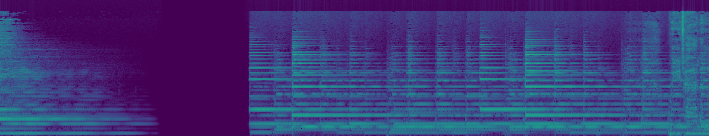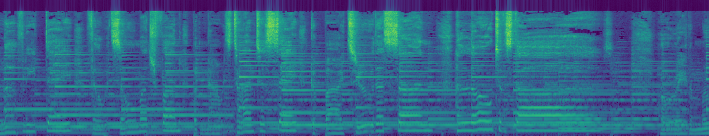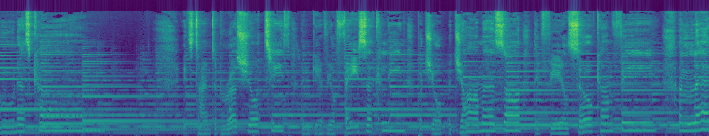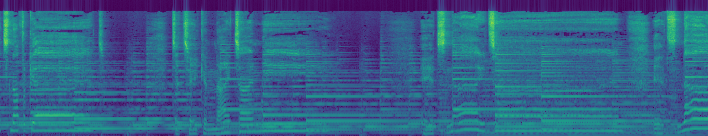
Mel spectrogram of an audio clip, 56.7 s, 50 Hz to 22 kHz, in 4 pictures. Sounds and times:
Acoustic guitar: 0.0 - 2.8, 5.0 - 56.7.

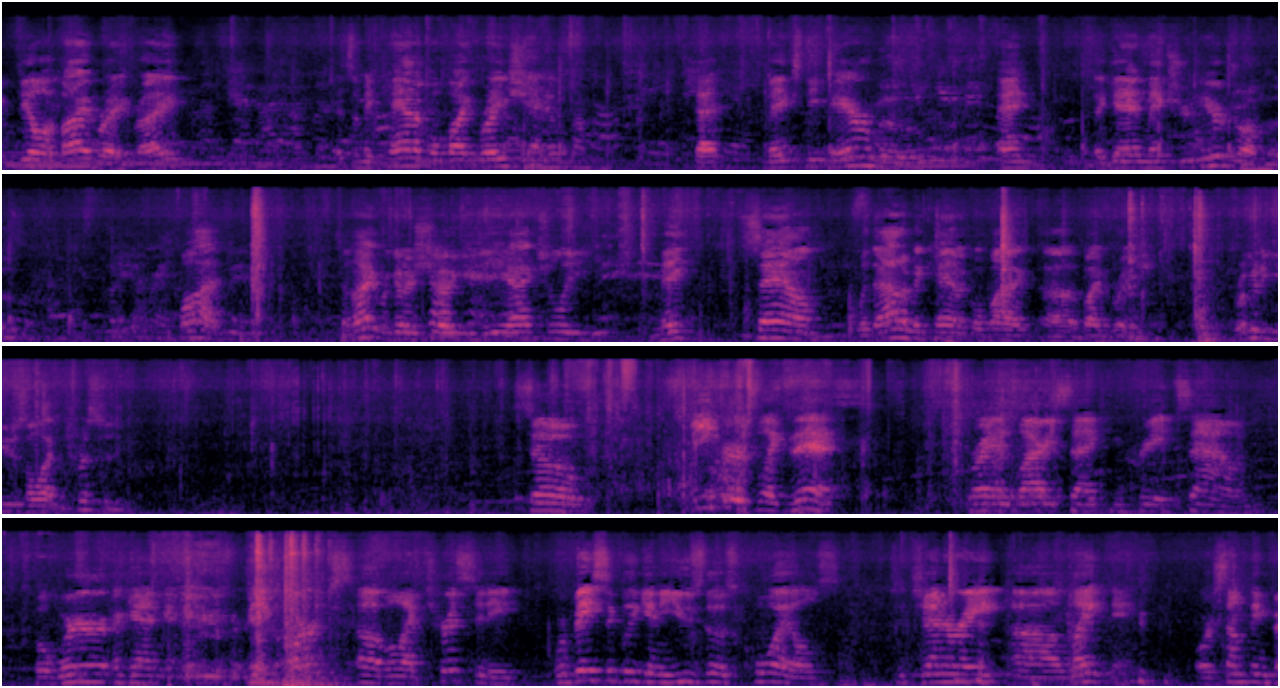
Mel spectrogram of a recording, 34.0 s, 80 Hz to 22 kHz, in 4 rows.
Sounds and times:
Speech: 20.5 - 22.8.

